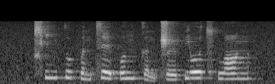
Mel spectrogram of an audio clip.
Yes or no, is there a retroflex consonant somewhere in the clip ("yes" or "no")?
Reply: yes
